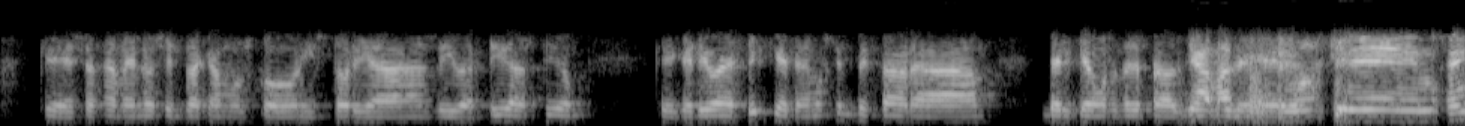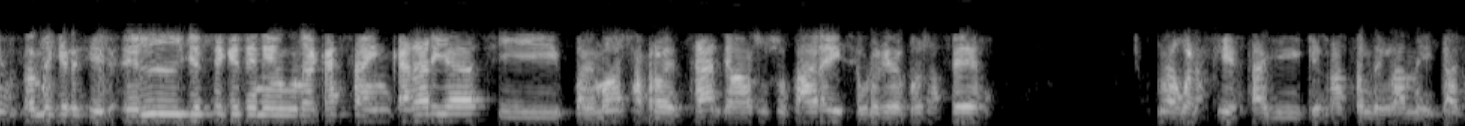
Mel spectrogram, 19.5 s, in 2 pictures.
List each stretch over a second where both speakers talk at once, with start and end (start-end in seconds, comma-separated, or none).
7.9-9.2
